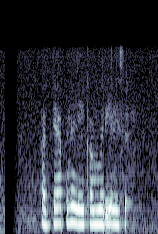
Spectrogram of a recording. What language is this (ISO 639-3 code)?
sin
